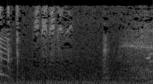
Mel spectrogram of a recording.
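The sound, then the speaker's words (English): A female cat meows faintly against a steady background hiss, with a short cry at the start and a longer, rising meow near the end. “Hey, kitty.”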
